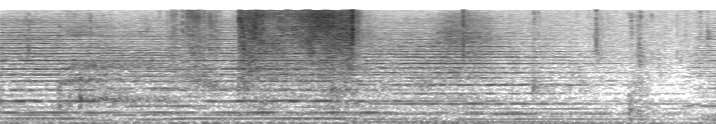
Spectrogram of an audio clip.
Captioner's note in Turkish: Kumaş yırtma sesi; Müzik - Duygusal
